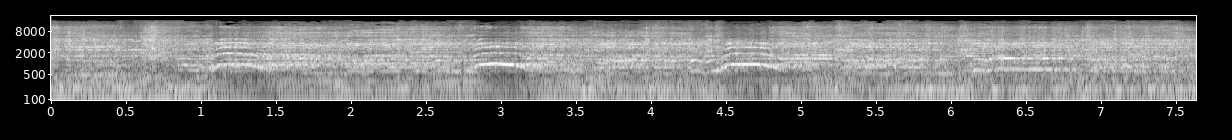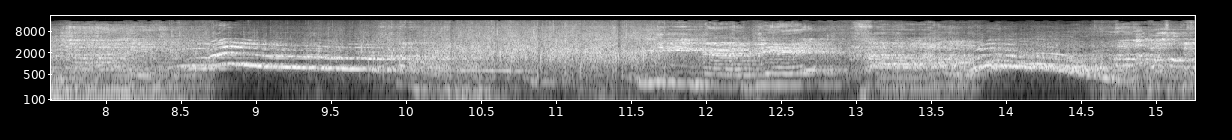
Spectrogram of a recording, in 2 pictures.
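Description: A rock-and-roll song sung live over a loud backing track with bass and drums. A little over eight seconds in, the band cuts out and the singer holds a long note that slides downward while the audience cheers.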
